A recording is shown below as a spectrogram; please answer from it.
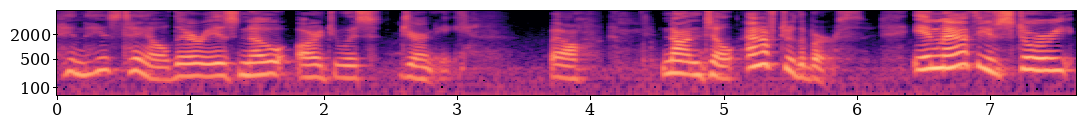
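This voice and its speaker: Woman reading a wry, measured sermon. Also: a little high, a little mellow. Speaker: reader delivering another minister's sermon. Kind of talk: sermon read aloud to a congregation.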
